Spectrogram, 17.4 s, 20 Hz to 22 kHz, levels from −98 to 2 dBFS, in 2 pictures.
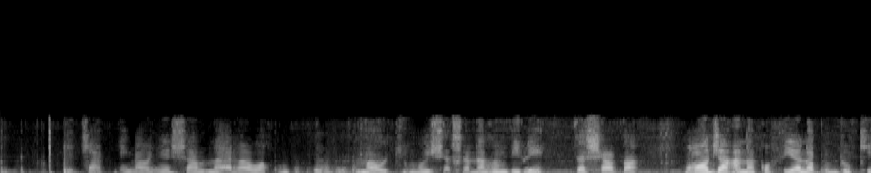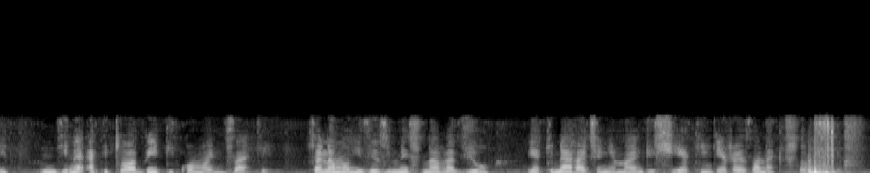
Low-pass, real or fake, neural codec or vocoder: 7.2 kHz; fake; codec, 44.1 kHz, 1.7 kbps, Pupu-Codec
